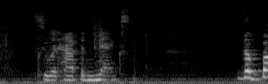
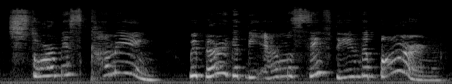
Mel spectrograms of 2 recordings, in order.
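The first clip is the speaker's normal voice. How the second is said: urgent warning; 9 semitones higher than usual. Acted. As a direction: sound the alarm, then hurry to the barn. Farmer warns of the coming storm.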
